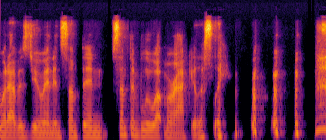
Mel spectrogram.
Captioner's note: giggles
